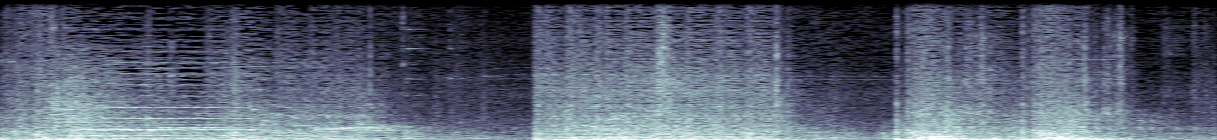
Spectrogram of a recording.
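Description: Sentry gun in a team-based shooter game firing rapid, dense bursts of gunfire amid crashing impacts, loud and near, cutting off briefly twice before resuming.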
